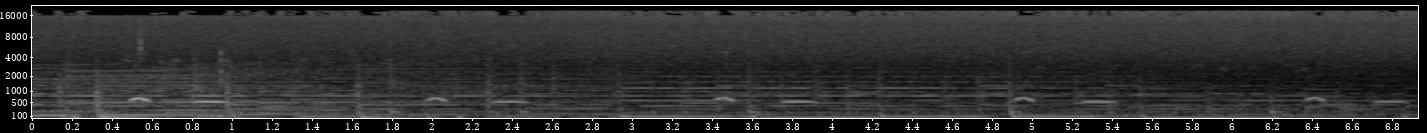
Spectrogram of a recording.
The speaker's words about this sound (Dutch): Koekoek. Over de koekoek. Die ga ik eens even laten horen.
